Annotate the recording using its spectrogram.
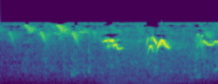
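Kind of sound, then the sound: bird, bird chirping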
